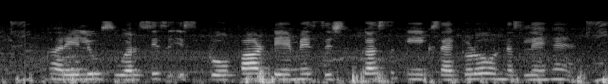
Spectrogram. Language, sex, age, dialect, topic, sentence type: Hindi, female, 18-24, Kanauji Braj Bhasha, agriculture, statement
